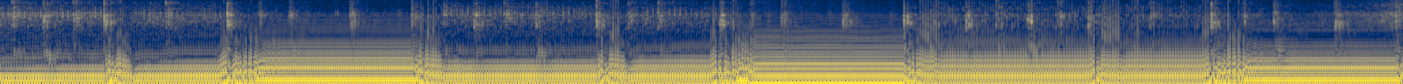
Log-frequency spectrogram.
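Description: Loud electronic music played through a stacked sound system with four subwoofers during a sound check: long, deep synth bass notes that change pitch every second or two, with short sliding drops between them.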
